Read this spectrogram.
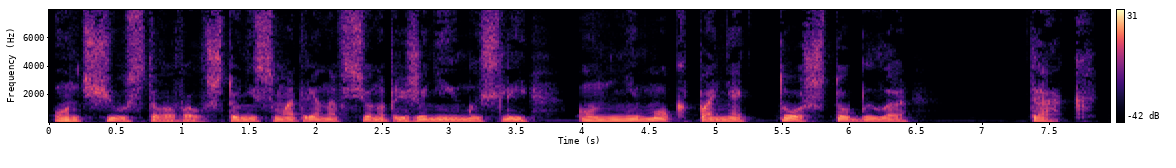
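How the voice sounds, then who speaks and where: A man reading a literary novel aloud as an audiobook narrator, in a measured, even delivery. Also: mid-range voice, husky.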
